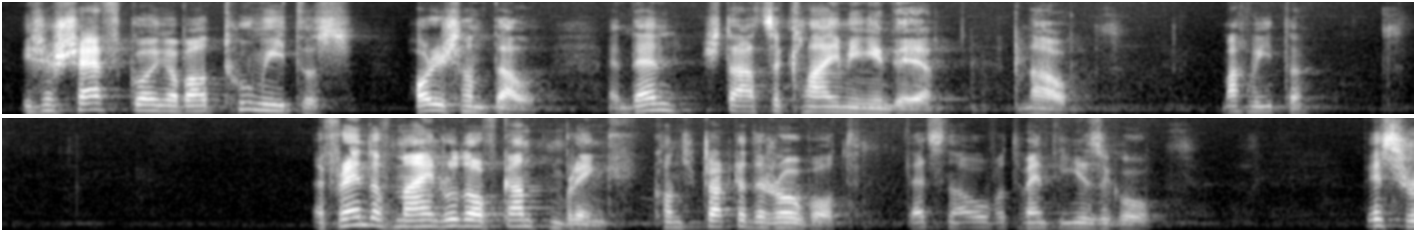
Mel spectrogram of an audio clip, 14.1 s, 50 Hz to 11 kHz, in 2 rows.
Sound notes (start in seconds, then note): 6.1 non-english speech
